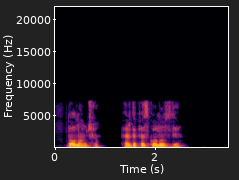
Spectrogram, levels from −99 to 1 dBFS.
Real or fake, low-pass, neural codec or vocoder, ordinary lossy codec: real; 7.2 kHz; none; MP3, 64 kbps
